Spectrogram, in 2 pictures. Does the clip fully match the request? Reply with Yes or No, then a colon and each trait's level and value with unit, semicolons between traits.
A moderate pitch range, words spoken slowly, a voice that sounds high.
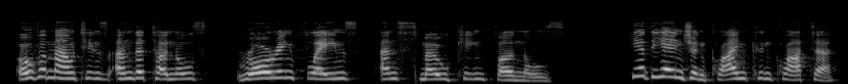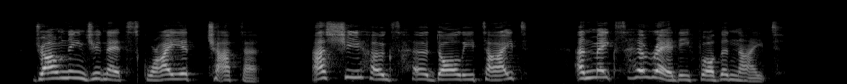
Yes: average, 4.0 semitones; slow, 115 wpm; very high, 250 Hz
